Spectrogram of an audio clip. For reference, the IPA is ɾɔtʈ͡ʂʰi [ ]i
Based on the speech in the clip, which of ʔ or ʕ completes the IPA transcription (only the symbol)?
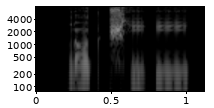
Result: ʔ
